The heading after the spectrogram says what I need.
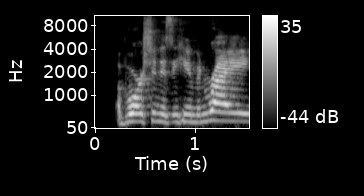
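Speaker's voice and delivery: normal talking voice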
